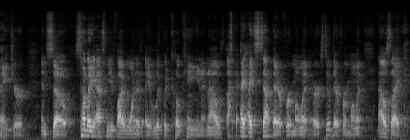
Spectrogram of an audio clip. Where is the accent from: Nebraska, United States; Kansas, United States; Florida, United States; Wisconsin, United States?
Kansas, United States; Ottawa; now in Denver, United States; I'm from Kansas. I'm a Kansas native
